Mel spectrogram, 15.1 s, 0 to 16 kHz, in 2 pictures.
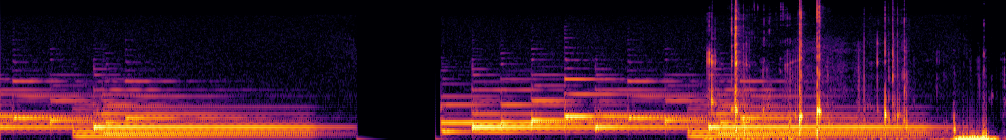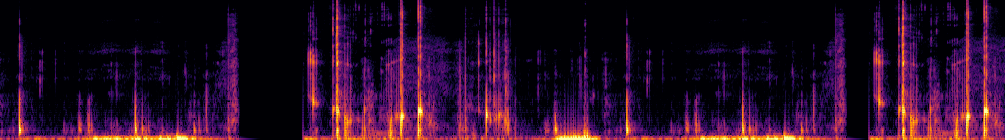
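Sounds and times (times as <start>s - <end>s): crunchy food being chewed: 5.3s - 15.0s.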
